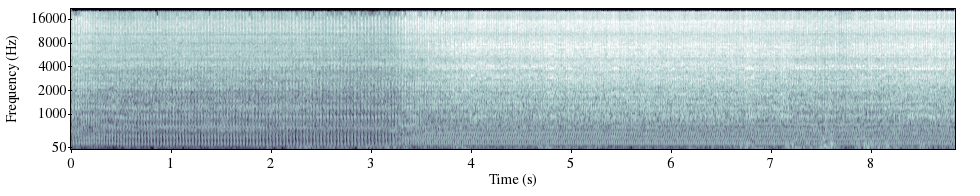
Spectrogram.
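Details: Shindaiwa HT2510-40 hedge trimmer, C4 low-emission four-stroke, test run after new clutch and tank-to-carburetor fuel line: revs unevenly with ragged stumbling buzz, won't hold speed, no power; rough running later traced to broken cam lobe.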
